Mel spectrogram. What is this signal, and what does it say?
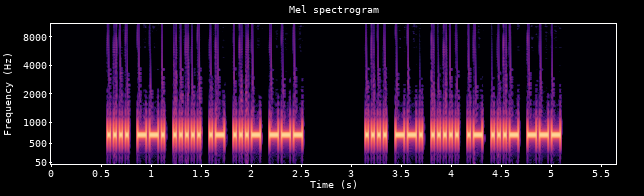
Morse code, heard as a keyed tone, about 40 wpm, 700 Hz. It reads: HG5AVO HG5AVO
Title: DXCC-100 Call Signs - 6 Characters - Repeated 2x - 40wpm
